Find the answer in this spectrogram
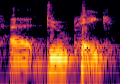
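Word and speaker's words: Dü Pig: very talented musician, and his band, Do Pig, which is spelled D-U with an umlaut and then pig as in P-I-G, are actually very, very good.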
